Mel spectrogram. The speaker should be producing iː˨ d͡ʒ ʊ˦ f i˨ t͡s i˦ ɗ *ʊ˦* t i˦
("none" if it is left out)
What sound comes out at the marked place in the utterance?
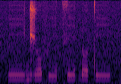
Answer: ʊ˦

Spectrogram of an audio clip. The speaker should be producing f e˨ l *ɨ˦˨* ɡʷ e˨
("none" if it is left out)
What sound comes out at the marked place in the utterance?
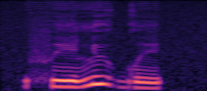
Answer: ɨ˦˨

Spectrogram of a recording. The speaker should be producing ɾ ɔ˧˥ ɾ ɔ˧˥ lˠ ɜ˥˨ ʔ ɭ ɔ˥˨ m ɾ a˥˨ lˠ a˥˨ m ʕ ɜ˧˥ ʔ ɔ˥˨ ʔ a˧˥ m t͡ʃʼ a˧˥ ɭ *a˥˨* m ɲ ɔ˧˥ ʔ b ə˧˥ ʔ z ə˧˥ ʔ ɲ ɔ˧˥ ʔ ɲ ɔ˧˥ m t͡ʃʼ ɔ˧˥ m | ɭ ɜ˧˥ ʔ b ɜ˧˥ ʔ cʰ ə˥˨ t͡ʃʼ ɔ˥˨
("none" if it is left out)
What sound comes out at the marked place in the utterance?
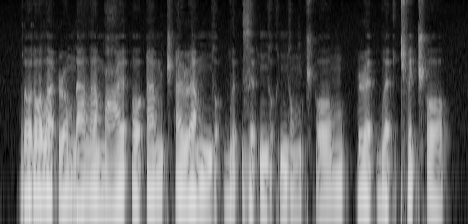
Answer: a˥˨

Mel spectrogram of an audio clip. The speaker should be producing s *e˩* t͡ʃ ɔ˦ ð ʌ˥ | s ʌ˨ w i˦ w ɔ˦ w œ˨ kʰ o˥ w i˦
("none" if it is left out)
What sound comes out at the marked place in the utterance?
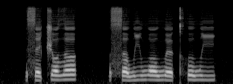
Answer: ɛ˩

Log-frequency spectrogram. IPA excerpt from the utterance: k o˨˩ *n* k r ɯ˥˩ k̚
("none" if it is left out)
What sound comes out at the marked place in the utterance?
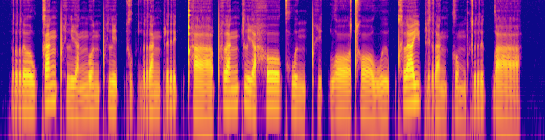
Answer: m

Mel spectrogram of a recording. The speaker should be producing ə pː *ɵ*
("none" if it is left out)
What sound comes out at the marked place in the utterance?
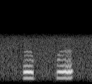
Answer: ə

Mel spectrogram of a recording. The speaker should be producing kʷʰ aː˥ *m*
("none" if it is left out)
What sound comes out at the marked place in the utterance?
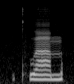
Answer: m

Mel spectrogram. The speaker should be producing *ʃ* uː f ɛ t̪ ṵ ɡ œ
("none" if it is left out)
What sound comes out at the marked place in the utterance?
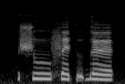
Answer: ʃ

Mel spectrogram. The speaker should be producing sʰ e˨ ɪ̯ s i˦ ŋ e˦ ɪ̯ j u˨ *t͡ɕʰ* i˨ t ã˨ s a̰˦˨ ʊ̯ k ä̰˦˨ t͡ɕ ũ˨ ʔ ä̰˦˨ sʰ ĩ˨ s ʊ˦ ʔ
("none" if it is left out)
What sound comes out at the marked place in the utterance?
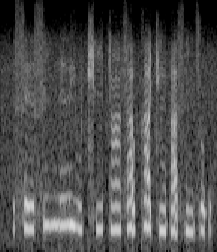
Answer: t͡ɕʰ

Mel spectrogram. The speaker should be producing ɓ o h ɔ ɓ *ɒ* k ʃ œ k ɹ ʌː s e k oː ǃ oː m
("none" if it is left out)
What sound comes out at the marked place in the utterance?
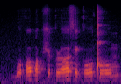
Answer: ɒ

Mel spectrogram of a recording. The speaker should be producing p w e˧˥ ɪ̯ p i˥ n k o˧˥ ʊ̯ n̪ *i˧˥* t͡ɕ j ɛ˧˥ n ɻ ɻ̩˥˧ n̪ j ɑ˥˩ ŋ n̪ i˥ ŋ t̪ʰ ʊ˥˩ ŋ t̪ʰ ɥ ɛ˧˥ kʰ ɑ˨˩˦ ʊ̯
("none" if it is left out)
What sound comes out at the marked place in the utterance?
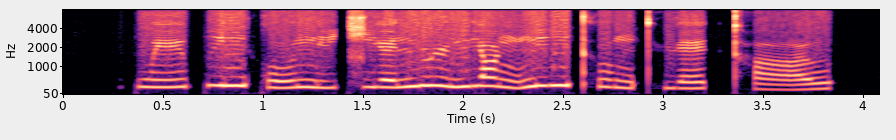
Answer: i˧˥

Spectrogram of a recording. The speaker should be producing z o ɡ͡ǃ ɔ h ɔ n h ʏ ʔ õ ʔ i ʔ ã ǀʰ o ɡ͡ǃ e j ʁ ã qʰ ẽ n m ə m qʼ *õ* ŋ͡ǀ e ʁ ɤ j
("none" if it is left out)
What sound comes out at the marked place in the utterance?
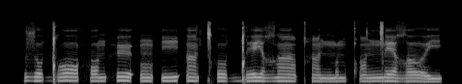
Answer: õ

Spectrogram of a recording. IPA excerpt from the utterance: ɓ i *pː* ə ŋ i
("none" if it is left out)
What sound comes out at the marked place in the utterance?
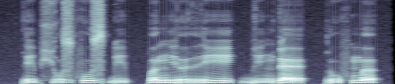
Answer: pː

